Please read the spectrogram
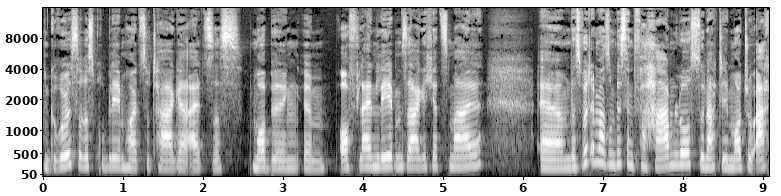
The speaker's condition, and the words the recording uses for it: None; typical speech.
